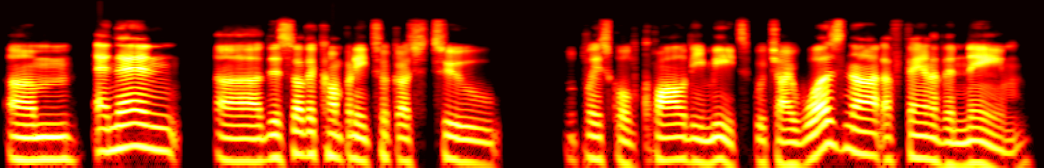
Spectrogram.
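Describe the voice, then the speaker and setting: A man co-hosting a podcast, telling a ranting story in casual chat and mimicking people in high voices. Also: normal speed, fairly bright tone, smooth, no room sound, lo-fi sound. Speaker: podcast co-host.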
